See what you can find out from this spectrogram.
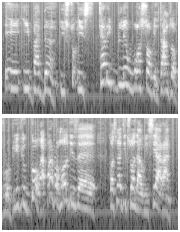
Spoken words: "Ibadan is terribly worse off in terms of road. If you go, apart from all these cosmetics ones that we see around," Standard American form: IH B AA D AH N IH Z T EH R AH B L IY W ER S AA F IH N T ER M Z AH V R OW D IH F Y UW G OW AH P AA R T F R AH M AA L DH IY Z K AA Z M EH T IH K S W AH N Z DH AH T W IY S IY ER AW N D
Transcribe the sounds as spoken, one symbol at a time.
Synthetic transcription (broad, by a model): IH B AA D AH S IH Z T EH R AH B L IY W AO S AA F IH N T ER M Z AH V R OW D IH F Y UW G OW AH P AA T F R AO M AA L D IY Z K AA S M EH T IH K S W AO N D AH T W IY S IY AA AW N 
